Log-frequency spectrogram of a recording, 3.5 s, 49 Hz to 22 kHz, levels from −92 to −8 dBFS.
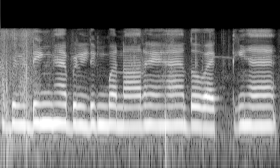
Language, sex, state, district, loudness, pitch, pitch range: Hindi, female, Chhattisgarh, Raipur, -13 LUFS, 235 Hz, 230-240 Hz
